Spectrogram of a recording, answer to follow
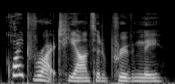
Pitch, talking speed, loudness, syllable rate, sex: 190 Hz, 170 wpm, -18 LUFS, 6.9 syllables/s, female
